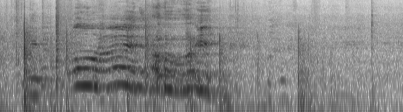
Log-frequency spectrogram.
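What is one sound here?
A kick thuds against a pad.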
